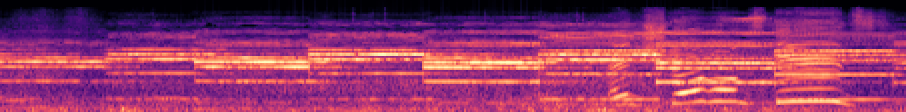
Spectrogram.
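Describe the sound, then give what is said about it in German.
A loud two-tone siren from a fault-repair service (Entstörungsdienst) vehicle alternates steadily between high and low pitches, with a wailing sweep near the end, over constant traffic rumble. “Seit wann macht denn der Entstörungsdienst so einen Radau?”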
